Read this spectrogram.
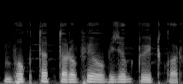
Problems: continuous background conversations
